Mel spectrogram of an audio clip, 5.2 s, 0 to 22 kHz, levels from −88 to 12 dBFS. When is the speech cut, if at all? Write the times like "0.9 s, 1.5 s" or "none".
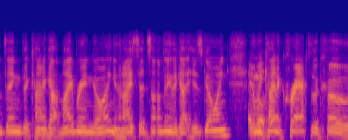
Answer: none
